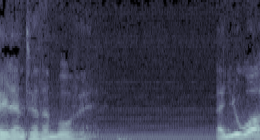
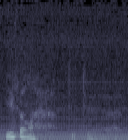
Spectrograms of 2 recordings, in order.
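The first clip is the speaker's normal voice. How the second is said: tempting inner voice; 3 semitones lower, 15 dB quieter than usual. Retold or imitated. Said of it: "we hear that voice that says".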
